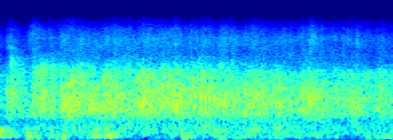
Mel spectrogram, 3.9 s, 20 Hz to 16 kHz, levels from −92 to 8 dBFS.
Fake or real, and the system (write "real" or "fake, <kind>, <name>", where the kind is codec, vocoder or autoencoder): fake, autoencoder, DAC-VAE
